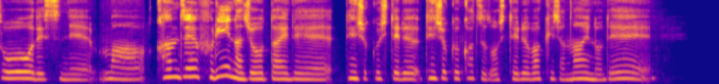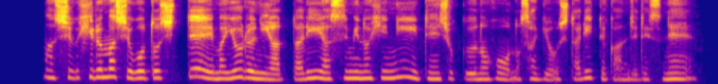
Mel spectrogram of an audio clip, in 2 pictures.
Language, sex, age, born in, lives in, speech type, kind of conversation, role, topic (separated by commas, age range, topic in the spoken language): Japanese, female, 30-34, Japan, Japan, conversation, advice, user, 不安を感じている人にどう寄り添えばいいですか？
